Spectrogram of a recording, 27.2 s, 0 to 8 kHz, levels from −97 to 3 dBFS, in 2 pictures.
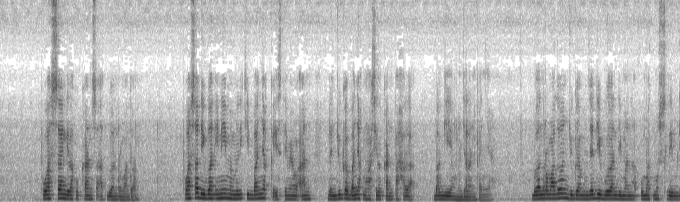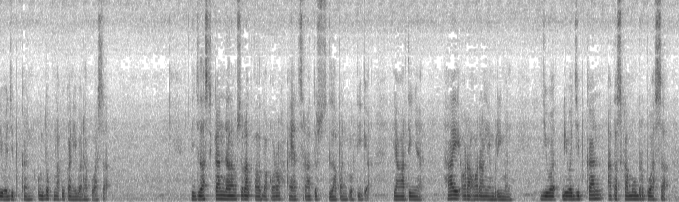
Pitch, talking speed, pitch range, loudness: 130 Hz, 115 wpm, 125-145 Hz, -22 LUFS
